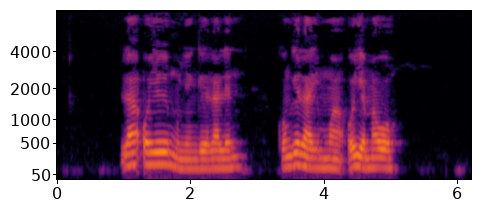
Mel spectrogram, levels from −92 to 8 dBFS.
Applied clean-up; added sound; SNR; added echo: none; none; none; none.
